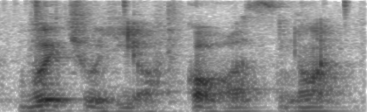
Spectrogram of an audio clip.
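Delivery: ordinary talk, nothing marked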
